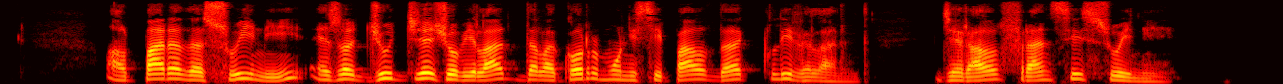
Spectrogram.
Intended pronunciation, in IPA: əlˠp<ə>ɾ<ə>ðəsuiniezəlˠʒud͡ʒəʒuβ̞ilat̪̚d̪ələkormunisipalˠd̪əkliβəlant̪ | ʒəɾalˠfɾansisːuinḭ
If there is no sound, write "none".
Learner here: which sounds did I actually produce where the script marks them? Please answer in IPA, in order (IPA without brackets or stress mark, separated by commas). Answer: a, ə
